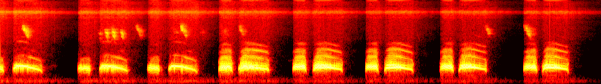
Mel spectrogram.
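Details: Spotted dove used as a decoy to lure a rival, noted for its loud voice. It gives deep two-part coos, each swooping downward, repeated roughly once a second. Faint high chirps of small birds are heard in the background.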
